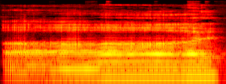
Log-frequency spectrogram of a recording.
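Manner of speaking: "I" held out as a long vowel. Shown as a demonstration. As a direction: stretch "I" into one sustained sound. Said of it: "is a long I".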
